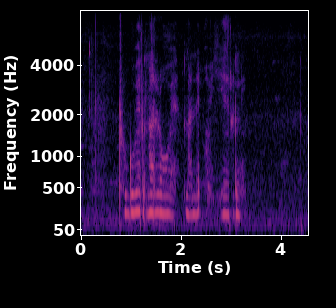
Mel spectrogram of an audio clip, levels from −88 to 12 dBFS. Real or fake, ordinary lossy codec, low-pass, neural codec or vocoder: real; none; none; none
